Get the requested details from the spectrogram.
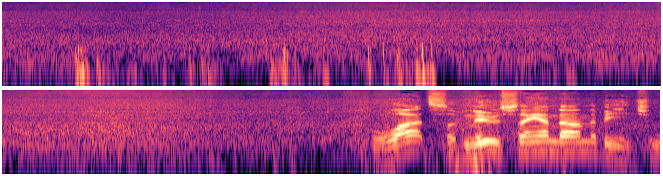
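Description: Waves wash gently onto a sandy shore.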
